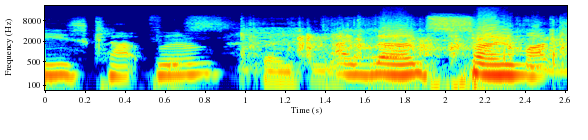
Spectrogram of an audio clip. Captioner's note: audience applauding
